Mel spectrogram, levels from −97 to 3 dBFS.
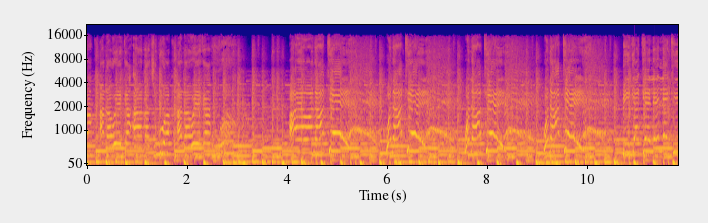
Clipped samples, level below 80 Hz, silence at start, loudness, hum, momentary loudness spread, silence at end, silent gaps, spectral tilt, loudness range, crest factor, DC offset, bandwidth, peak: under 0.1%; -20 dBFS; 0 s; -11 LUFS; none; 3 LU; 0 s; none; -5.5 dB/octave; 1 LU; 10 dB; under 0.1%; 16.5 kHz; 0 dBFS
